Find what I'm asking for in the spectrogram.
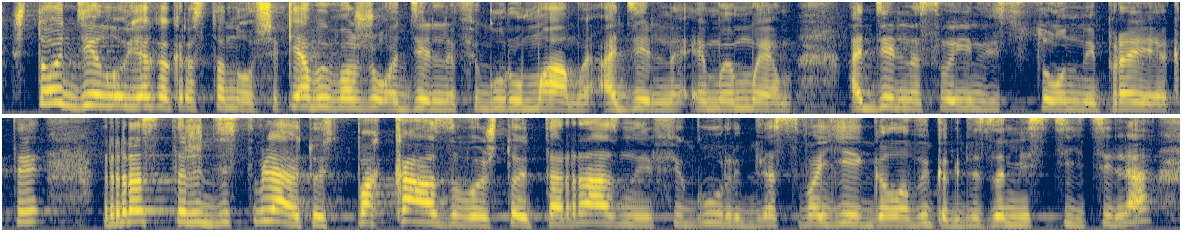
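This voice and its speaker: A woman's voice: mid-range voice, brisk, few pauses, a little mellow. A woman in her thirties, a family constellations facilitator, explaining her work earnestly in an interview. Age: 30s. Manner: earnest, explanatory, addresses listeners directly. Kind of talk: conversational interview.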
